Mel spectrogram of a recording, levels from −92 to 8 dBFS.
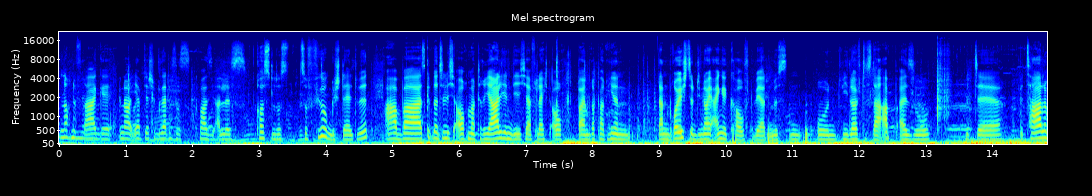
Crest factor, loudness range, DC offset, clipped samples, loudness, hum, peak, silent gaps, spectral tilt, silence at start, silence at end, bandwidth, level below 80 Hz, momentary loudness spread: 18 dB; 7 LU; under 0.1%; under 0.1%; -35 LUFS; none; -12 dBFS; none; -5 dB/octave; 0 s; 0 s; 14 kHz; -34 dBFS; 12 LU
